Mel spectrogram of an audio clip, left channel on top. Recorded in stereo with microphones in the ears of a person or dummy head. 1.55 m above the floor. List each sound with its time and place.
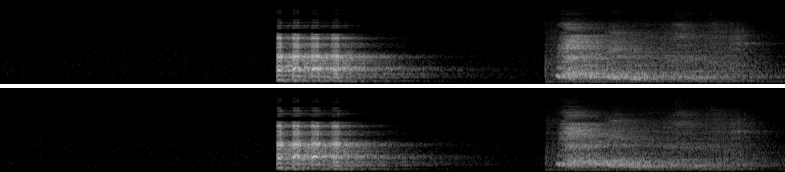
2.8 s laughter: centre (ahead or behind), 1.7 m
5.5 s a cough: 60° left (ahead or behind), 4 m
